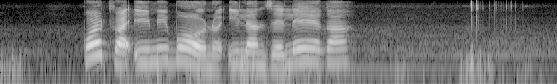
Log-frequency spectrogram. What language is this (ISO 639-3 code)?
ssw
